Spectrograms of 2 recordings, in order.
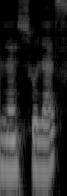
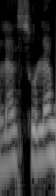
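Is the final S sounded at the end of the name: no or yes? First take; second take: yes; no. First: The name ends with a final S sound. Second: The name ends without a final S sound.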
